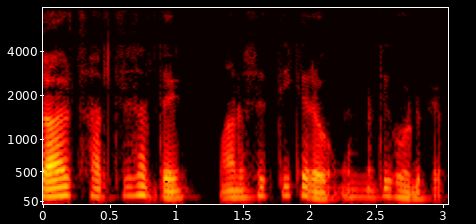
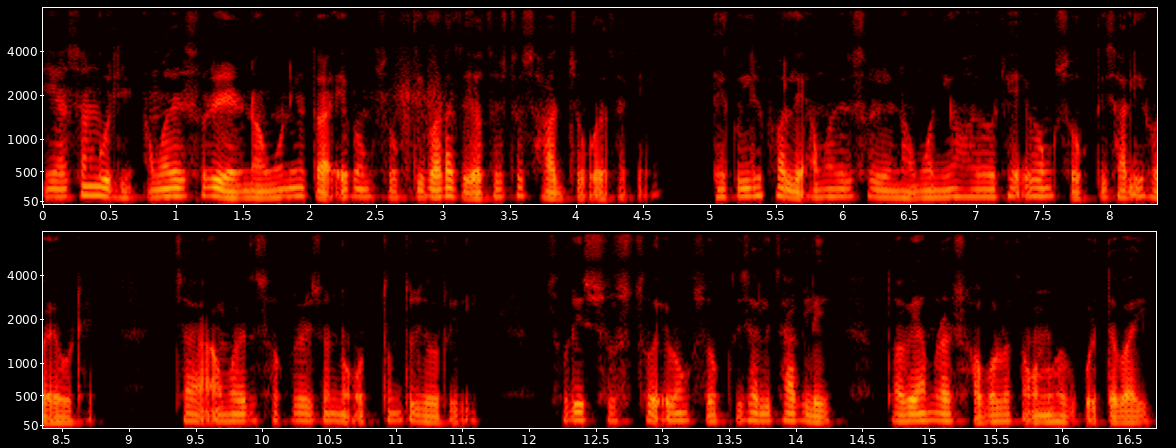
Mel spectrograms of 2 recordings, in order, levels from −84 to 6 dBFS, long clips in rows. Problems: none marked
